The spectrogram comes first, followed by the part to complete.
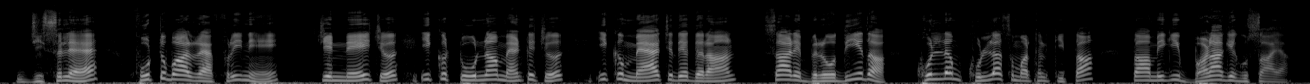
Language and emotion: Dogri, angry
